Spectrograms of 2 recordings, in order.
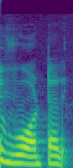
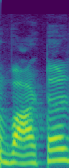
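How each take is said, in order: First: वाटर with a rounded "aw", "wɔːtar"; correct pronunciation. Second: वाटर with a flat "aa", like "vaatar"; wrong pronunciation. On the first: Teacher gives students the right way, rounded o. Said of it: "pronounce करेंगे वाटर". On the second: Teacher shows the wrong way to say water, flat aa. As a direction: say वाटर wrongly as "vaa-tar" with an open a. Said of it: "यहाँ पर वाटर नहीं पढ़ेंगे हम". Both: Shown as a demonstration.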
